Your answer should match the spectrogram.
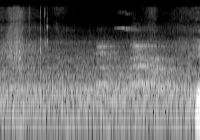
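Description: Electric fan heater running on its newly fitted blower motor: a low, steady rush of air, with a few faint high tones around the middle.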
